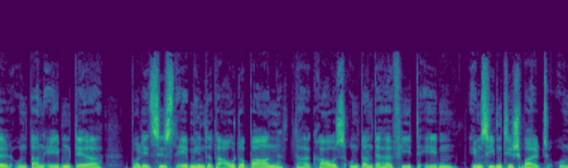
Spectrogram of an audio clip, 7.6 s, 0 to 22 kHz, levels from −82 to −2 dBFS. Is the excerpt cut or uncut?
uncut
